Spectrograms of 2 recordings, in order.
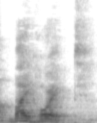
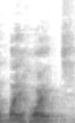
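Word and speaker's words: Bayreuth: 2018 tá se chama Bairro Oitis é se Bairão né mas a pronúncia certa by Roy tá ela ficava ela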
